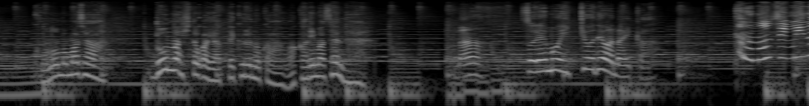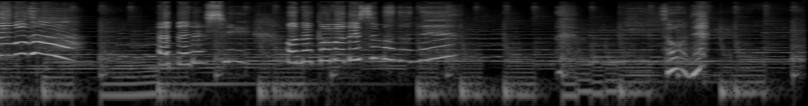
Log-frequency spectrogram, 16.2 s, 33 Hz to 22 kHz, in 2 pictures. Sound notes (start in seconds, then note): 13.8 relieved sigh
